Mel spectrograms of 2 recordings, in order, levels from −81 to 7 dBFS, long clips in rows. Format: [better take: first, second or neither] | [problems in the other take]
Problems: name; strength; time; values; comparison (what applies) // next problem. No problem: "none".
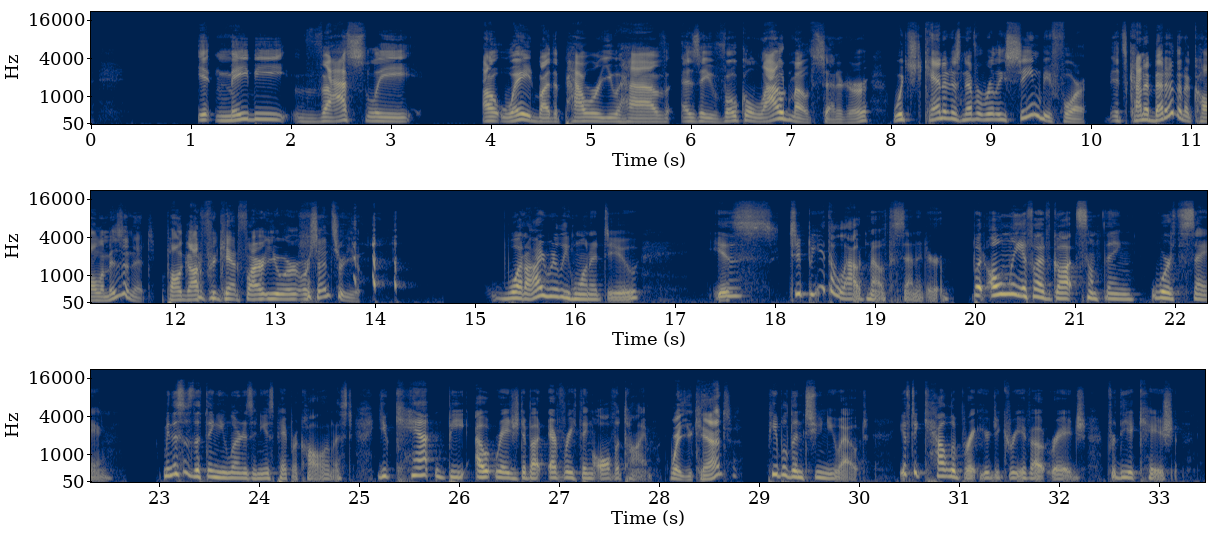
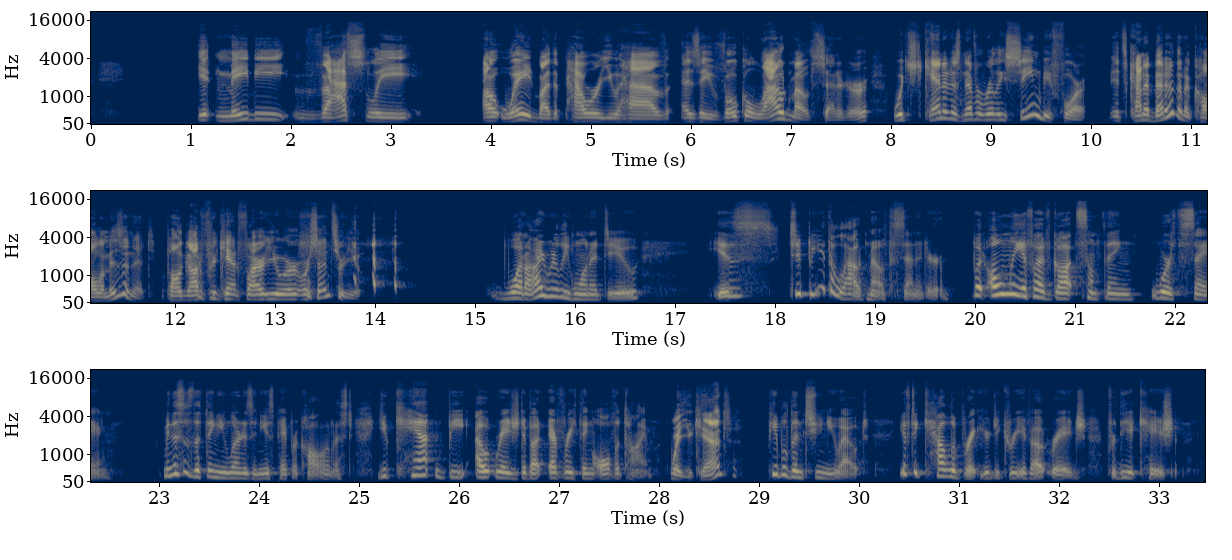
first | thin; somewhat; fading below 300 Hz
